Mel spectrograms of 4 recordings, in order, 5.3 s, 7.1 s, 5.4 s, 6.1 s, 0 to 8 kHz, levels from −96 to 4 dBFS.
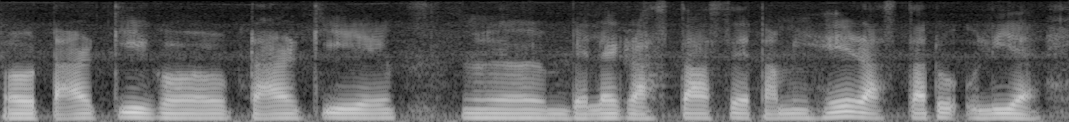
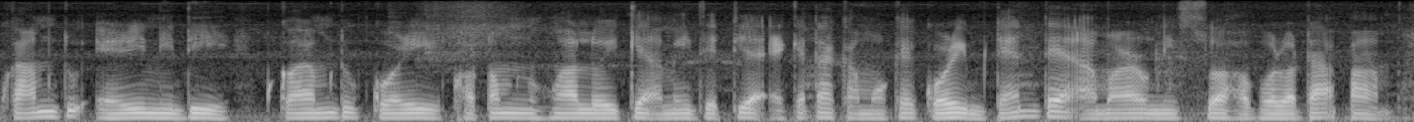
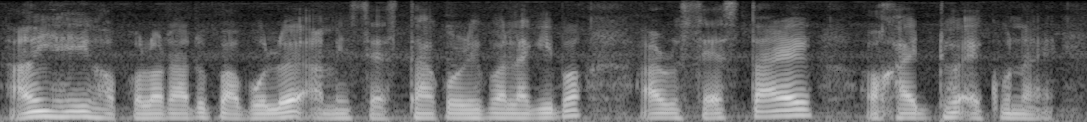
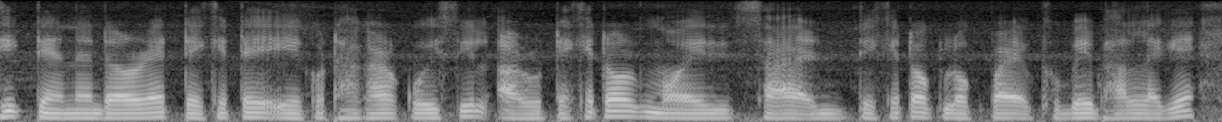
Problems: none marked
